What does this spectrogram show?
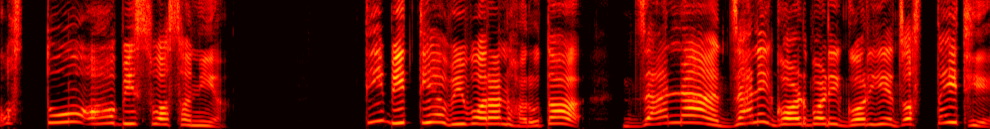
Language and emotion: Nepali, angry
